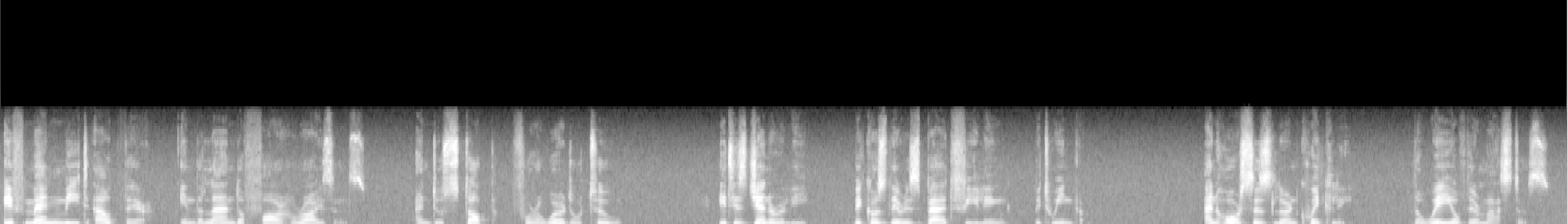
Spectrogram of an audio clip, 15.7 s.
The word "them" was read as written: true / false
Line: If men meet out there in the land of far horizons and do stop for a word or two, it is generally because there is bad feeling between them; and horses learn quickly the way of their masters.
true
